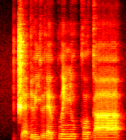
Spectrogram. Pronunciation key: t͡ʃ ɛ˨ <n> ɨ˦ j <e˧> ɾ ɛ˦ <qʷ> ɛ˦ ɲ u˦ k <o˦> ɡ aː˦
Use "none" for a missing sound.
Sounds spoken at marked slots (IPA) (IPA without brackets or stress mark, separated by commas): ɗ, ɨ˧, kʷ, o˦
